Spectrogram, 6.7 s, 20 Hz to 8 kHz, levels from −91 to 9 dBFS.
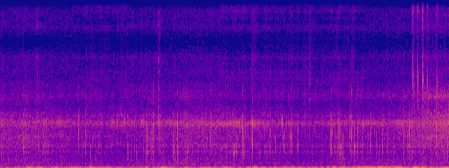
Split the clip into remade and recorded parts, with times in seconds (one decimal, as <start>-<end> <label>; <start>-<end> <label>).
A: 0.0-1.1 recorded; 1.1-1.9 remade; 1.9-3.3 recorded; 3.3-5.5 remade; 5.5-6.7 recorded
